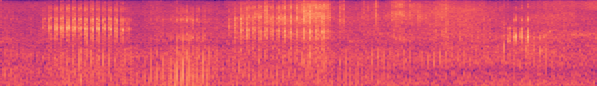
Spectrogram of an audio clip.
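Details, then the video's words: Cat of a botanical garden asleep and snoring, recorded up close: one short rough breath swelling and fading in the middle, with soft airy exhalations around it. "sleeping cat snoring"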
